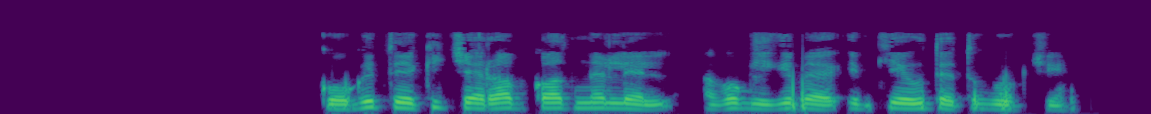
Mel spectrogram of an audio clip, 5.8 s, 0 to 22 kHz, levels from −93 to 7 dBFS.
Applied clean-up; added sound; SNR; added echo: none; none; none; none.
